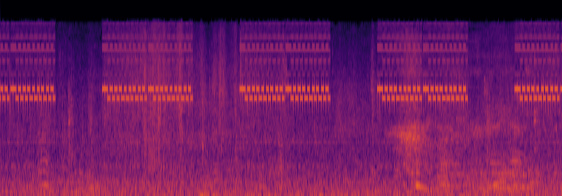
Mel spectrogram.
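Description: Cell phone ringing: an electronic ringtone warbling between two high tones, in rings of just over a second about every two seconds, left unanswered.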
